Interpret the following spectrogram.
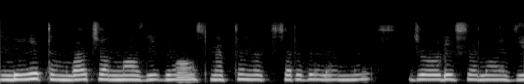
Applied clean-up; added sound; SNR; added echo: neural mask model DeepFilterNet 3.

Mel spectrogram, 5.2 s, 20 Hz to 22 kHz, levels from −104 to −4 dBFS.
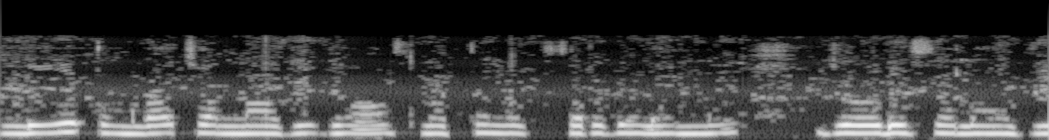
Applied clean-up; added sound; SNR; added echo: classical method spectral subtraction.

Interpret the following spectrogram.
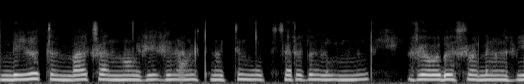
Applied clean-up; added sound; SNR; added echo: neural diffusion model UNIVERSE++.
